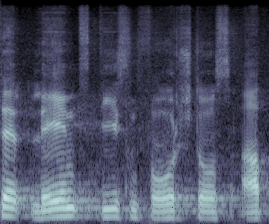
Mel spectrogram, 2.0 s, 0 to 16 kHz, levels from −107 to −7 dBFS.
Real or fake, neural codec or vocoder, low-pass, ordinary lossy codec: fake; codec, 44.1 kHz, 7.8 kbps, DAC; 14.4 kHz; none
